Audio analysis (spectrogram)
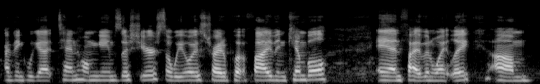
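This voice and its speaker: A woman's voice: medium pitch, level tone, a little fast. A woman in her thirties, a girls basketball head coach, answering interview questions in a plain-spoken way with many fillers. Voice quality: loud voice.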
